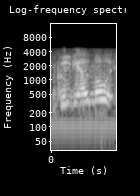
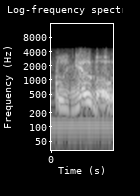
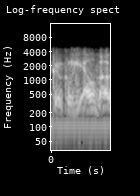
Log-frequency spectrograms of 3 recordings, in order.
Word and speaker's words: Guglielmo: To set the record straight, our Marconi has never been Googly Elmo, so please stop calling him that. The letter G in the middle of an Italian word is not pronounced as it is in English.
